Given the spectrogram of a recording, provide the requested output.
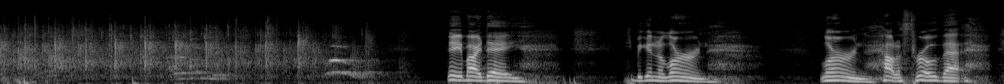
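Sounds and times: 
audience clapping hands: 0.0 - 4.2
speech: 4.5 - 5.4, 6.3 - 7.3, 8.2 - 9.9.

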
